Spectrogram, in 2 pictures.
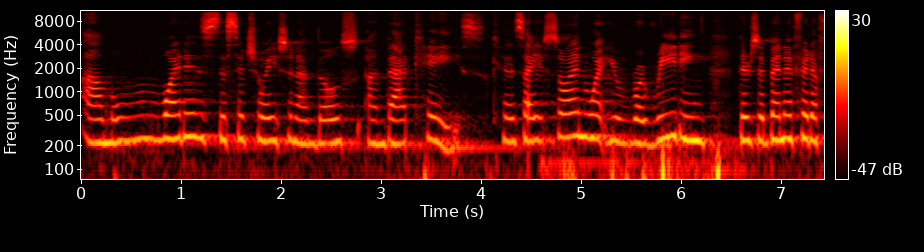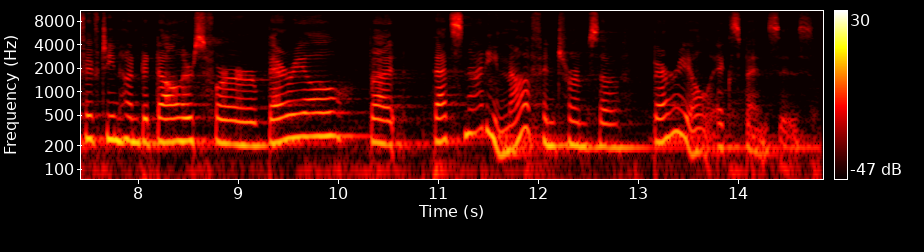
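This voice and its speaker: A woman's voice: on the high side, takes it slowly, hardly any pauses, darkish tone. A woman in the audience hesitantly asking a question at a church workshop. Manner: hesitant, searching for words. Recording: long hall reverb in church.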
